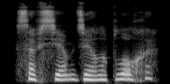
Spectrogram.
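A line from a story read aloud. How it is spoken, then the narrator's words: Whisper. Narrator (Russian): шепнула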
